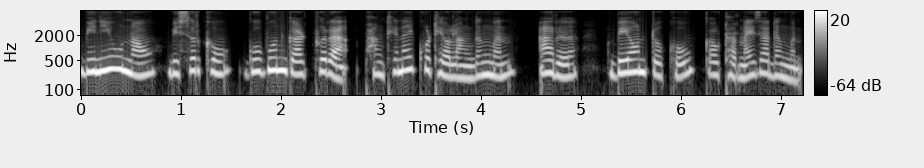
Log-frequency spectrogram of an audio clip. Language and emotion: Bodo, neutral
